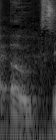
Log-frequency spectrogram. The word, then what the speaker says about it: Ochs: And it is pronounced Ochs. – Yeah, Ochs. Yeah. – Unless you want to say it with a German accent.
